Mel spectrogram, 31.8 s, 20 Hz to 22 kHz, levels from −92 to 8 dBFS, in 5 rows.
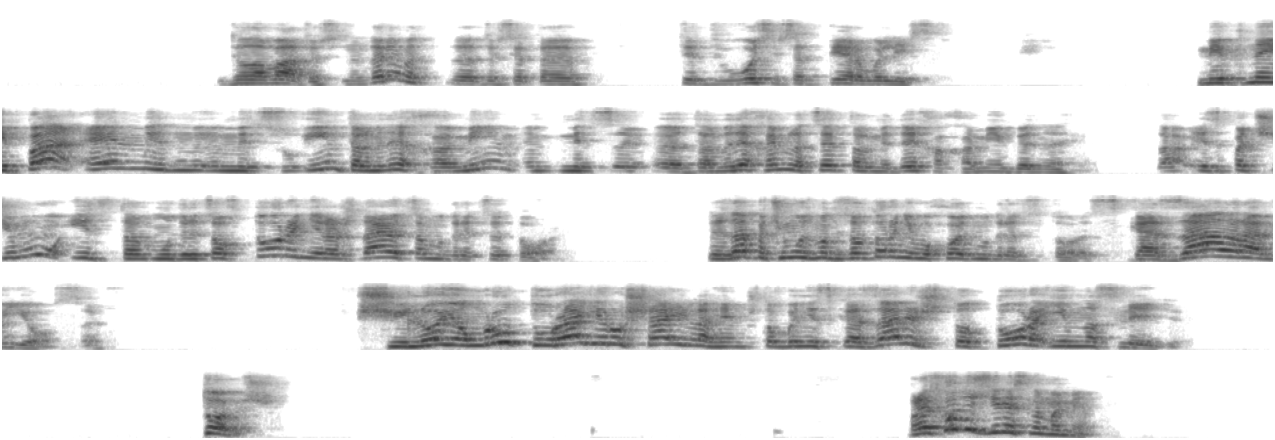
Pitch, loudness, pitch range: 210 Hz, -24 LUFS, 175-255 Hz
